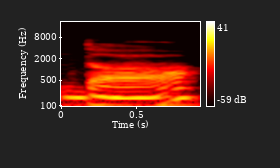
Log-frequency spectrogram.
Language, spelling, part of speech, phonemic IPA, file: Odia, ଦ, character, /d̪ɔ/, Or-ଦ.oga
- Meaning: The thirty-second character in the Odia abugida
